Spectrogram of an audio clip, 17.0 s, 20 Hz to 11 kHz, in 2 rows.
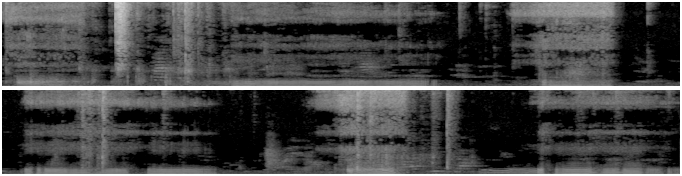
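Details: Pug in deep sleep, apparently having bad dreams: irregular snorting, buzzing snores about 10 a minute with rattly breath noise between; snoring.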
